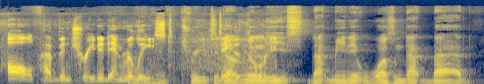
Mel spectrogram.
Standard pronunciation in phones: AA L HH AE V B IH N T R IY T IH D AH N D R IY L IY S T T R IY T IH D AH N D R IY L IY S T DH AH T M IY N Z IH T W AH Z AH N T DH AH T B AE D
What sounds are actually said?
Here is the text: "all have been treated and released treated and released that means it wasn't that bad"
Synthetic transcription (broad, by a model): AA L HH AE V B IH N T R IY T IH D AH N R IY L IY S T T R IY T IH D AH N R IY L IY S T DH AH T M IY N IH T W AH Z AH N DH AH T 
